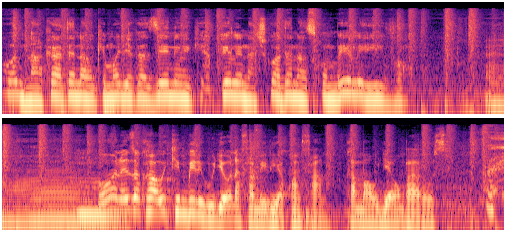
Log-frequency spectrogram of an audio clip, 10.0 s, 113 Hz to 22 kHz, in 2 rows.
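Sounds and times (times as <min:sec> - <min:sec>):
people talking: 0:00.0 - 0:04.1, 0:04.9 - 0:10.0
faint music beat: 0:00.0 - 0:10.0
person holding a low drawn-out sound: 0:04.8 - 0:06.0.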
